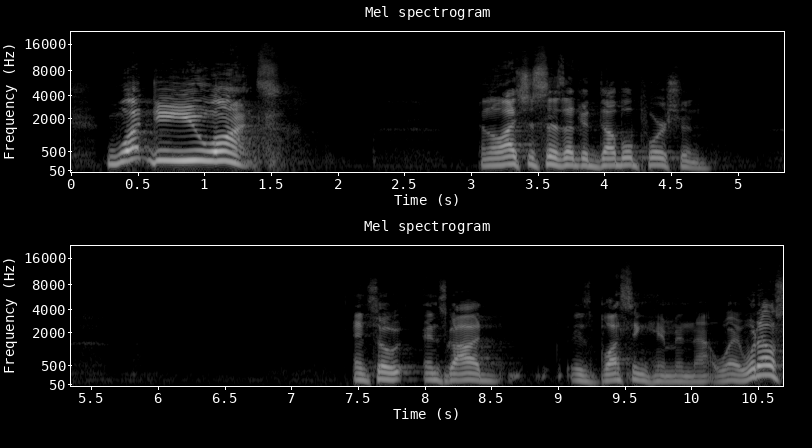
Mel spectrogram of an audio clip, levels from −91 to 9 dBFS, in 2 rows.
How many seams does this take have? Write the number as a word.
two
